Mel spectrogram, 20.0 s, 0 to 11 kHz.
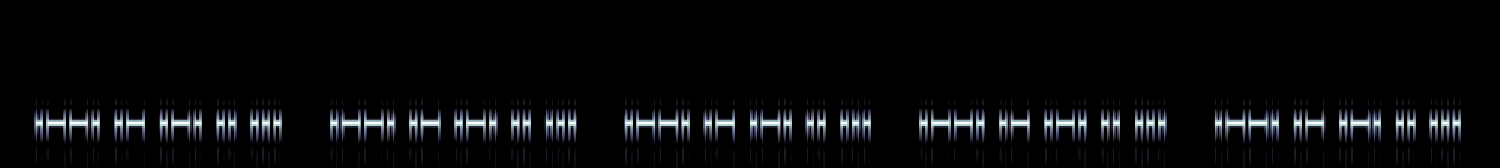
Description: Morse code, heard as a keyed tone, about 16 wpm, 800 Hz. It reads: PARIS PARIS PARIS PARIS PARIS
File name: PARIS Calibration / PARIS mp3s / PARIS@5-@15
